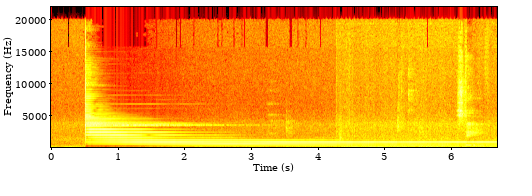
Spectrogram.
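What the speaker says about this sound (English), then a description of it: "our one concession to ridiculousness on this album is the hiring of a tubular bell" A single deep tubular bell is struck once on a low D, ringing out with a long, sustained metallic tone that slowly decays under faint background noise.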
